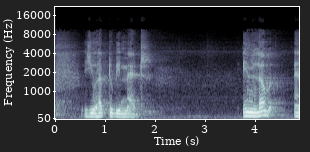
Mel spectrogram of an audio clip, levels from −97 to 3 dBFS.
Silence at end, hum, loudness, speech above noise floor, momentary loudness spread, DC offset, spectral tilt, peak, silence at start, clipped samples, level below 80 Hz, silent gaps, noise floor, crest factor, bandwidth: 0 s; none; -13 LUFS; 38 dB; 23 LU; under 0.1%; -8 dB/octave; -2 dBFS; 0 s; under 0.1%; -46 dBFS; none; -49 dBFS; 14 dB; 8.4 kHz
